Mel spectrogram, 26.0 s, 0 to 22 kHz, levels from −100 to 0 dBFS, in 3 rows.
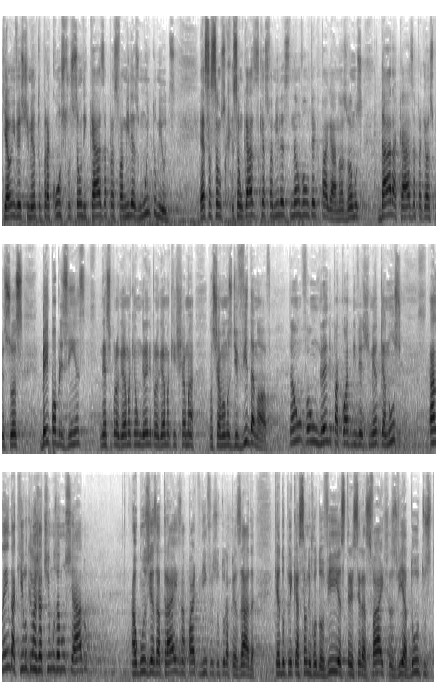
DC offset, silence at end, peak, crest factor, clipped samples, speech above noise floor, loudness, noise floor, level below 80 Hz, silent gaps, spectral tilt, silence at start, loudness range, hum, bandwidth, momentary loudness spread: under 0.1%; 0 s; 0 dBFS; 16 dB; under 0.1%; 21 dB; -16 LUFS; -37 dBFS; -44 dBFS; none; -4.5 dB/octave; 0 s; 2 LU; none; 16.5 kHz; 9 LU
